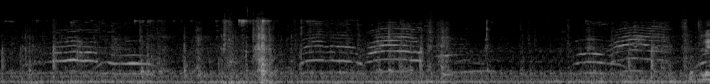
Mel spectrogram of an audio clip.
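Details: Several rescued cats meow repeatedly while waiting for their lunch, calls arching up and down and overlapping every second or so, with the clink of dishes, a person talking, and quiet music behind.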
